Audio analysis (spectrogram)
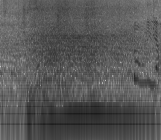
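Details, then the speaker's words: Car that would not start (no spark, no fuel) after cleaning iron filings off the crankshaft position sensor: starts first try and again, settling into a steady even low rumble with music behind. "走，来启动汽车，看见没有？一次成功，再试一次。看，又着了。"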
